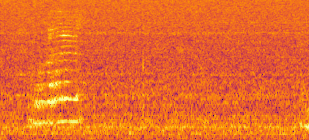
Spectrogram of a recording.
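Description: A house cat gives a single short meow, faint and off to the side, over a steady low background hum, with nothing else happening afterward.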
